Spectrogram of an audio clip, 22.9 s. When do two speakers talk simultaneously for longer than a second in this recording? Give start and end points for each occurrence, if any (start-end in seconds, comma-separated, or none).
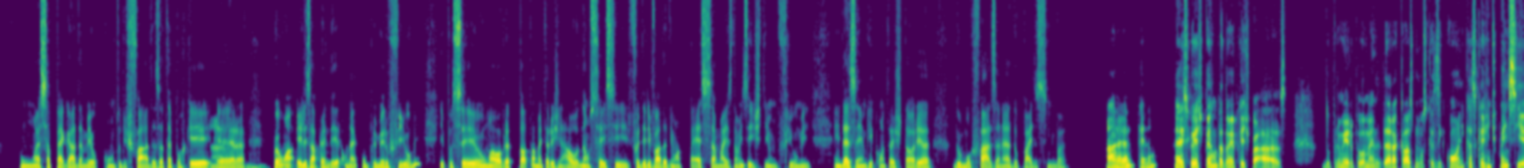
none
